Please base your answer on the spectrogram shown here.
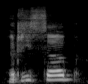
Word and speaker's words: ऋषभ: उच्चारण करके देख लीजिए, ऋण, ऋचा, ऋषभ और ऋषिकेश, सभी में छोटी ई के जैसा ही आवाज है।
